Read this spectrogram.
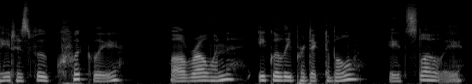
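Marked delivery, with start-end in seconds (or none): none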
